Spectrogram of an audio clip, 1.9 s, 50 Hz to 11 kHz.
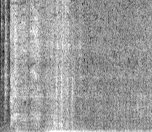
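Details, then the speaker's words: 1996 Mitsubishi Strada pickup, 2.5 turbo diesel with a 12 mm injection pump, never heavily loaded, hot start. Short crank, then it fires right away and settles into an even, steady idle with no hunting or stumbling. Normal start. "อื้อหือติดง่ายนะครับเดินนิ่งไม่มีหอบปั๊มสายนะครับ"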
